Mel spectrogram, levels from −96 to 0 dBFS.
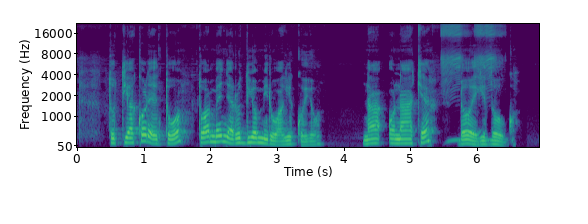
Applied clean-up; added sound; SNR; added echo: none; none; none; none.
